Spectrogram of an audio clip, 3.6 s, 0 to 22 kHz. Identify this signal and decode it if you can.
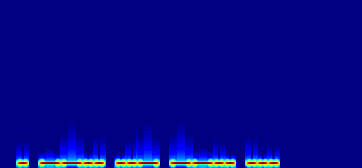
Morse code, heard as a keyed tone, about 22 wpm, 700 Hz. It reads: EZUZS
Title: Code Groups - 5 Letters - 22wpm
